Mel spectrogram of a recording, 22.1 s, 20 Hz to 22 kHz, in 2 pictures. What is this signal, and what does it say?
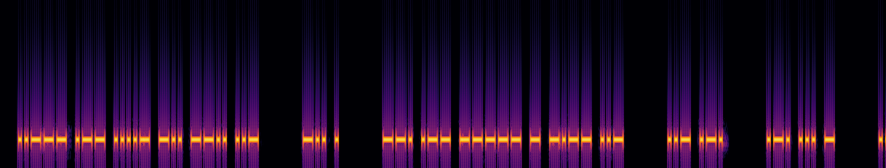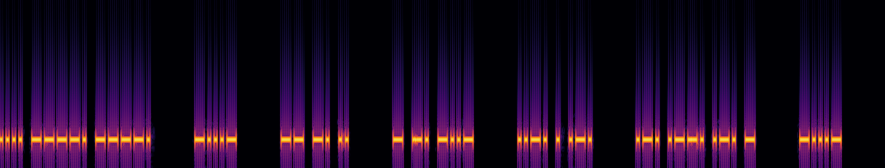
Morse code, heard as a keyed tone, about 30 wpm, 700 Hz. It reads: 2W4DZU DE GW0TYU UR RST 599 <BT> MNI TNX FER RPRT <BT>
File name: UK MASTER QSOs TRAINING / 30WPM / UK MASTER QSOs 0003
